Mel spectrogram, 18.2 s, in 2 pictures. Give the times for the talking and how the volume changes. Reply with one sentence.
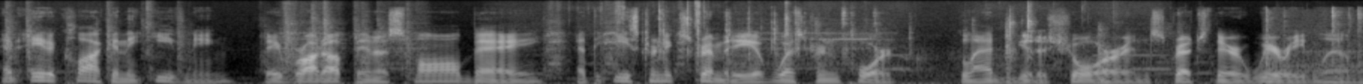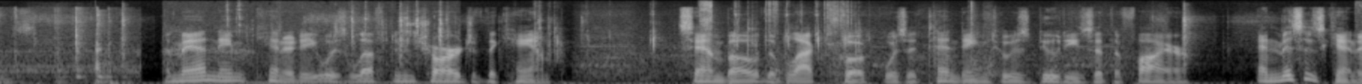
The talking can be heard from 0.0 to 18.1 s, at a steady volume.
